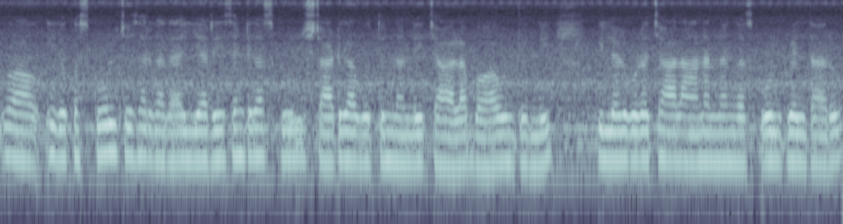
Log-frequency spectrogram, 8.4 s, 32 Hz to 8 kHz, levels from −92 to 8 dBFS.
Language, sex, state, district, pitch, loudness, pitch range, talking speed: Telugu, female, Andhra Pradesh, Srikakulam, 155 Hz, -16 LUFS, 145-160 Hz, 130 wpm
